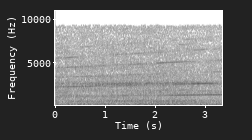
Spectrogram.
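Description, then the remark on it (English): A jet engine is fired up next to a Tickle Me Elmo toy, incinerating it; it roars steadily, a loud, dense rush of noise layered with high, thin whining tones that hold nearly constant throughout, with no voices. “And I don't know what the temperature is of a jet engine.”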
